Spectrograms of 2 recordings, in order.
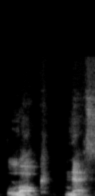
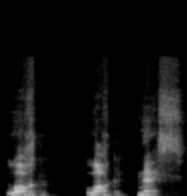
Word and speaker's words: Loch Ness: It's not Loch Ness, it's Loch Ness. Not lock. Lock.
